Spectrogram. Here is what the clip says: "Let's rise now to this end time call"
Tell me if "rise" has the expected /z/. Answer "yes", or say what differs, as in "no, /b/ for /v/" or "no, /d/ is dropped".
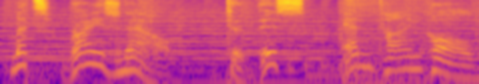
yes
